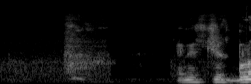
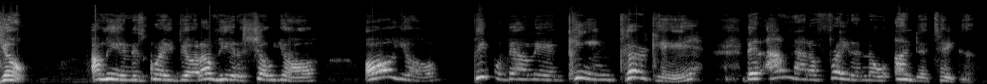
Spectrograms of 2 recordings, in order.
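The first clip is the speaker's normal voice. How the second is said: high-pitched wrestling promo bravado; New Jack; 10 semitones higher than usual. Retold or imitated. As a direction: cut a defiant promo in a high voice. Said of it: "And then New Jack's like".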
